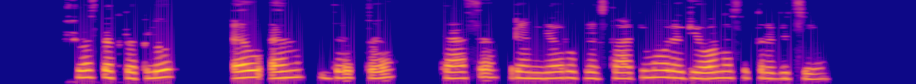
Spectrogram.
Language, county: Lithuanian, Kaunas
